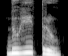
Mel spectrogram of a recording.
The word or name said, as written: ದುಹಿತೃ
